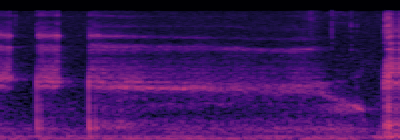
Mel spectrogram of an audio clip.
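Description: Faint whispering under the breath, a man reading to himself, with a couple of soft clicks near the start.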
